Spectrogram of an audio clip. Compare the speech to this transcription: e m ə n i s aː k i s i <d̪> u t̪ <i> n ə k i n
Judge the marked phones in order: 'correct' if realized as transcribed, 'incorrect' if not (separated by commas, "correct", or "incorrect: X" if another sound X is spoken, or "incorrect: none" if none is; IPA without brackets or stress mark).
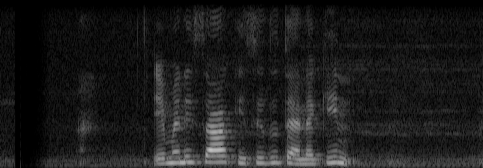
correct, incorrect: æ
